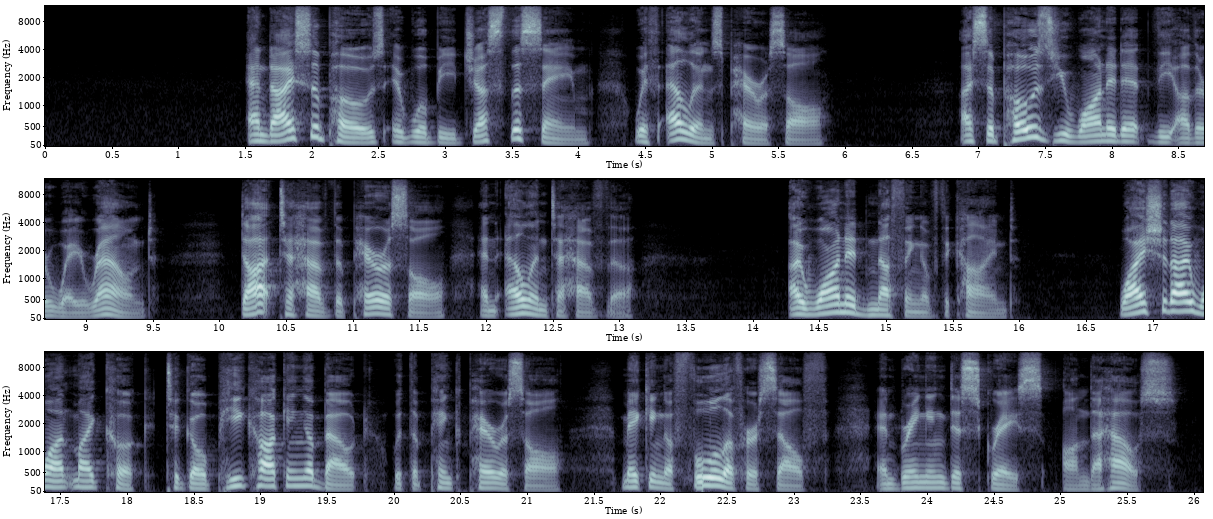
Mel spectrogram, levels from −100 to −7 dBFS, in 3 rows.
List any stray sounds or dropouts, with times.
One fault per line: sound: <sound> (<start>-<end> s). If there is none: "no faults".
no faults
